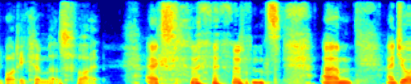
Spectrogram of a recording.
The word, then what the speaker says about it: Bodycombe: very pleased to welcome onto the show David Bodycombe. Have I pronounced your surname correctly, David? That's right. I suppose should be Bodycombe if you want to do the sort of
